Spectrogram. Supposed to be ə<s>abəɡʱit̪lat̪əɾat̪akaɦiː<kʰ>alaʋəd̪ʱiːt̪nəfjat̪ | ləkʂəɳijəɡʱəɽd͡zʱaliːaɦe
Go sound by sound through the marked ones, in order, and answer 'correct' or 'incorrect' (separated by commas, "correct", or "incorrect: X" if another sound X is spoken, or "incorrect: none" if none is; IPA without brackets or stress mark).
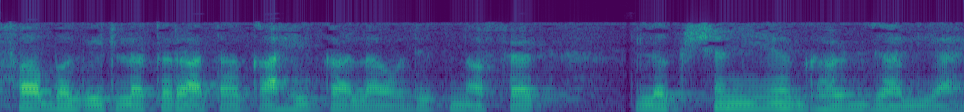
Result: incorrect: f, incorrect: k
